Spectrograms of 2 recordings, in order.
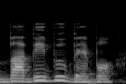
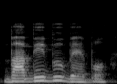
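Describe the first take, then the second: Both takes have the same delivery.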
